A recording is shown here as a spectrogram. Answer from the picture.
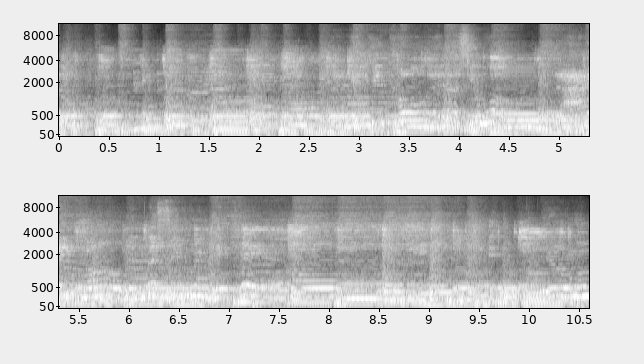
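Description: Live blues-rock band playing: electric guitars, bass and drum kit keeping a steady beat, with a man singing at the microphone.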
